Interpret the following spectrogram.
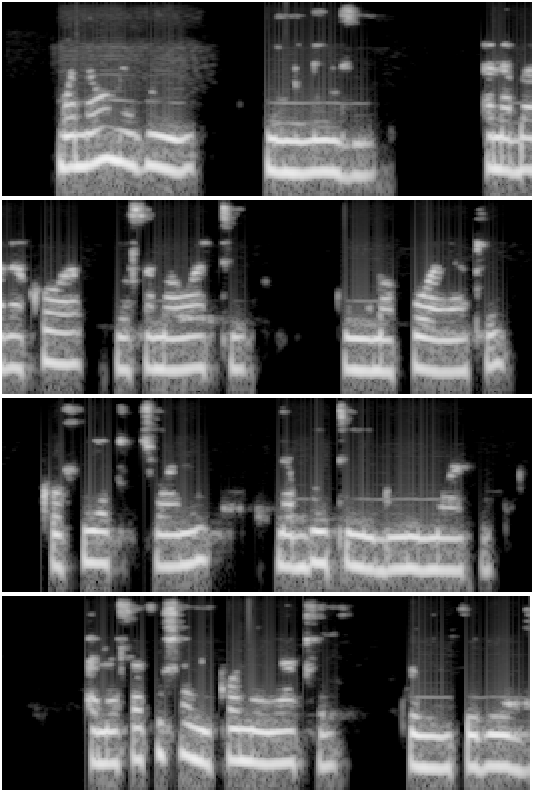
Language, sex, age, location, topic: Swahili, female, 18-24, Mombasa, health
